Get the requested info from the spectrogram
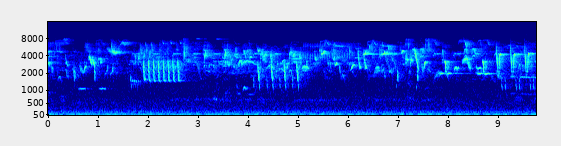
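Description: Several small birds chirping and trilling at once, their calls overlapping, with a rapid run of evenly spaced notes about two seconds in, over a faint steady low hum.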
